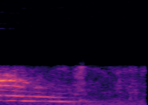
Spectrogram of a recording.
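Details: Female Ragdoll cat guarding the door indoors, arguing as her owner tries to leave: one short, fairly soft meow that slides steadily downward in pitch and fades out, with a faint hum in the room.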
